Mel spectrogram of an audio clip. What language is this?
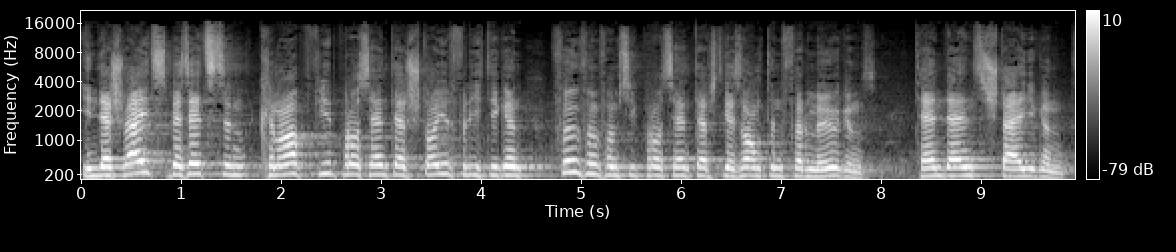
Swiss German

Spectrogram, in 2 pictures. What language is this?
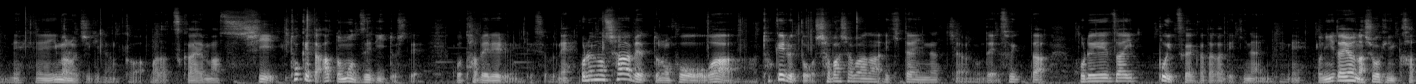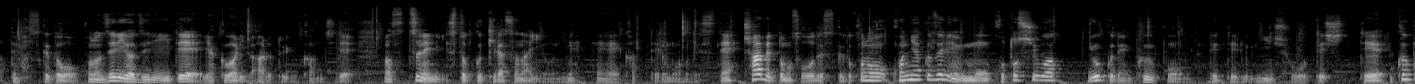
Japanese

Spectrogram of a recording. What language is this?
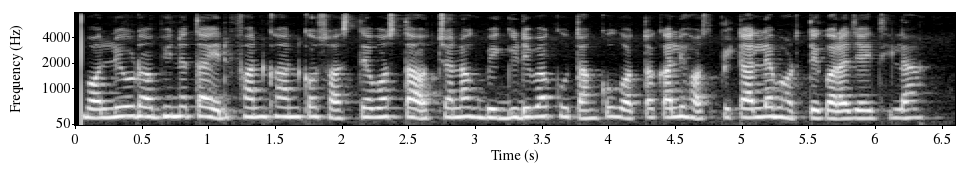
Odia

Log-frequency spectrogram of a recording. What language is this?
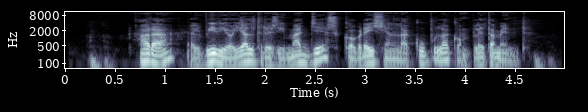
Catalan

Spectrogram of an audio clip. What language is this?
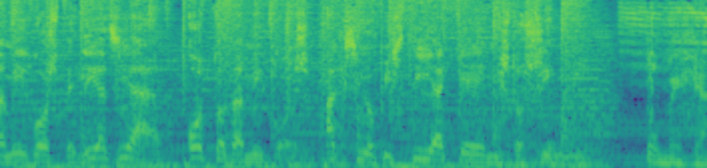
Greek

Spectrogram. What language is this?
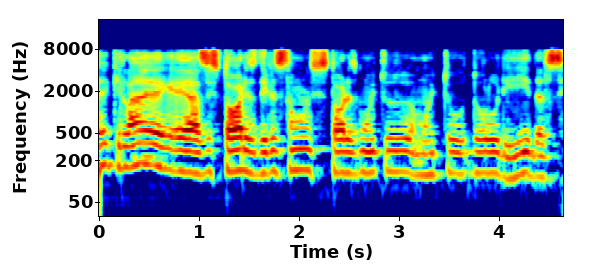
Portuguese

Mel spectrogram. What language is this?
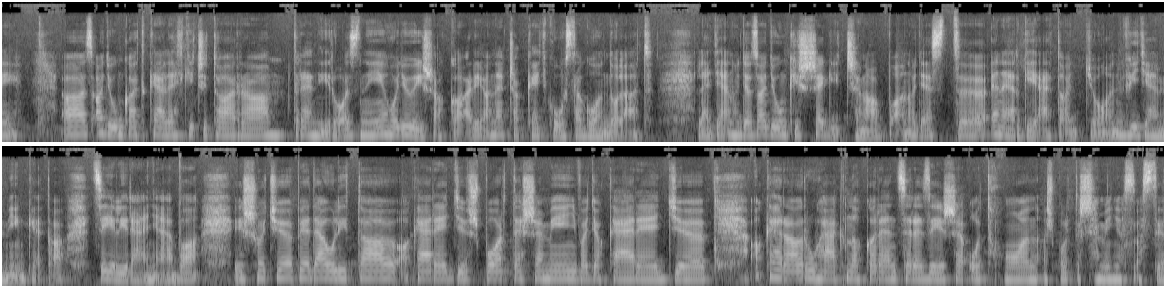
Hungarian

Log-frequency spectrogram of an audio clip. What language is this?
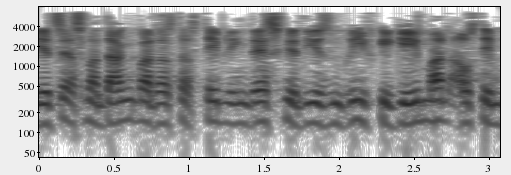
German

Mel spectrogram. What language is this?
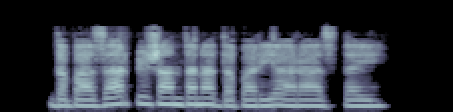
Pashto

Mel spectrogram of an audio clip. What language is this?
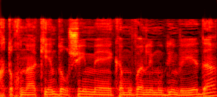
Hebrew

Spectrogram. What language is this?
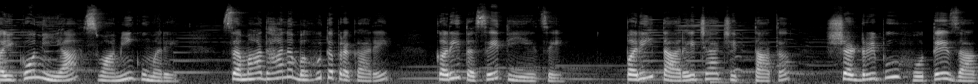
Marathi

